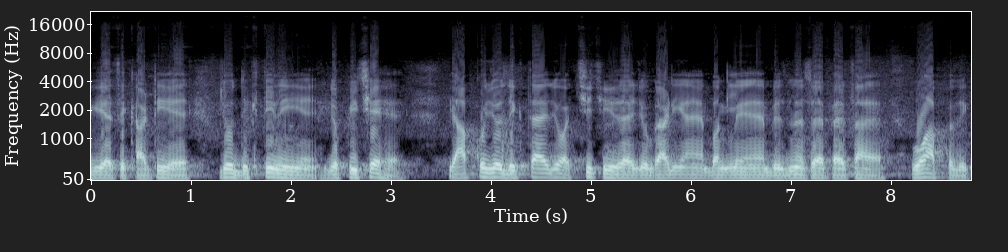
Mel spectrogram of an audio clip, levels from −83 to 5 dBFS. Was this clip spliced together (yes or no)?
no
